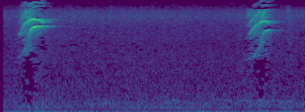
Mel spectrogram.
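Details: Female sayaca tanager calling to stimulate others: two short, shrill, high squeaky notes roughly two seconds apart, separated by quiet hiss.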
